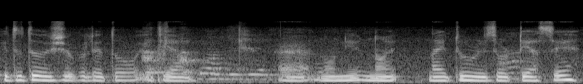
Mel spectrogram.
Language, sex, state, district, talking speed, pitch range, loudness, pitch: Nagamese, female, Nagaland, Kohima, 115 wpm, 170-200 Hz, -15 LUFS, 185 Hz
